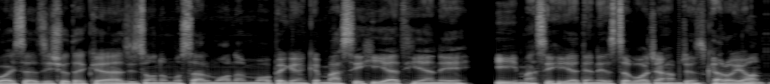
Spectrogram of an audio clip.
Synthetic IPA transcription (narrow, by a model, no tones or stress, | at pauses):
bɒːesaziʃod̪akʰeʔazizɒːnɪmʊsalmɒnɪmɔbeɡankʰemasihijat̪ʰjani | imasiɦijat̪janiːzd̪ɪvɒd͡ʒeɦamd͡ʒensɡaɾɔːjɒn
